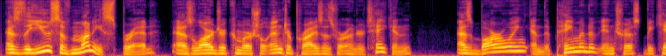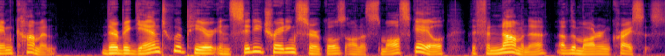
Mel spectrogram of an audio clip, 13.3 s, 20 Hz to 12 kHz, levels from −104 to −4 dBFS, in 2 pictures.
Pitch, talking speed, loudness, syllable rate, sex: 145 Hz, 175 wpm, -20 LUFS, 6.0 syllables/s, male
